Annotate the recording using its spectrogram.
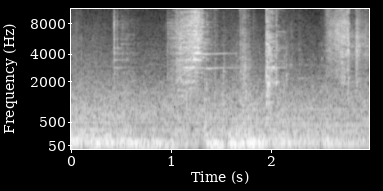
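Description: Metal gear clicks and rattles.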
